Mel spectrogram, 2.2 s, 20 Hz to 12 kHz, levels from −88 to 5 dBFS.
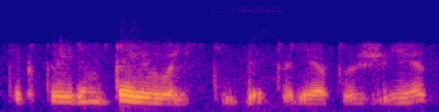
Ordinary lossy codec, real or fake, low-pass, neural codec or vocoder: Opus, 24 kbps; real; 10.8 kHz; none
